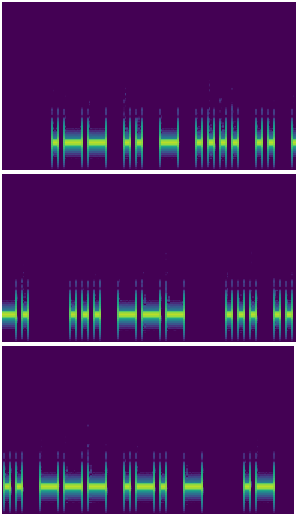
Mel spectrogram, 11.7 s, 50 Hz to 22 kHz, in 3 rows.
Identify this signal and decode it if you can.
Morse code, heard as a keyed tone, about 16 wpm, 700 Hz. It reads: WITHIN SO SHORT A
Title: Sentences from Top 1000 Words - Review Part 5 - 15wpm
